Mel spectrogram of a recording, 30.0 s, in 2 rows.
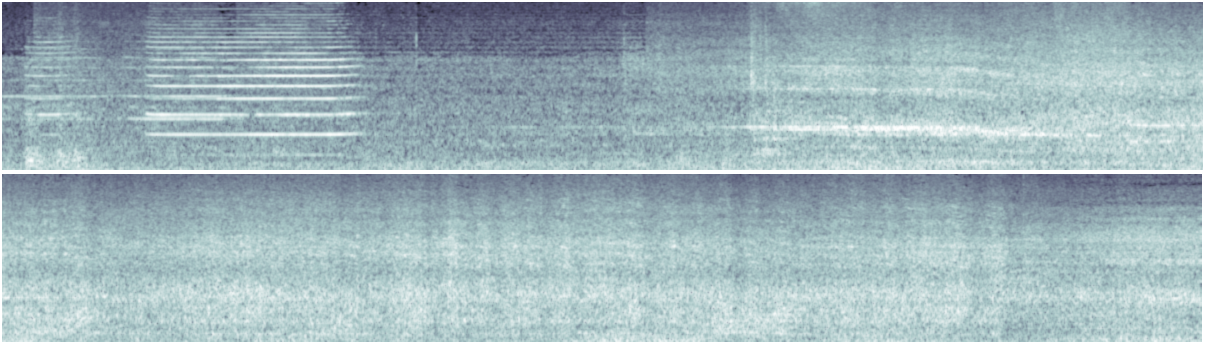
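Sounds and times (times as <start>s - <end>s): train rumble: 0.0s - 30.0s
wheels rushing on rail: 0.0s - 30.0s
train horn blast: 0.3s - 4.7s.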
